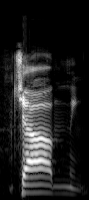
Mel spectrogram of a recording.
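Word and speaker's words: charming: हो जाएगा मोर चार्मिंग चार्मिंग are silent रहता है ठीक है अगर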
